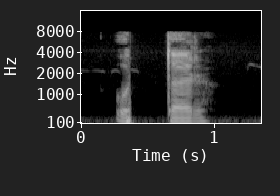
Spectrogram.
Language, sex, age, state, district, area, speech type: Hindi, male, 18-30, Madhya Pradesh, Hoshangabad, urban, spontaneous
